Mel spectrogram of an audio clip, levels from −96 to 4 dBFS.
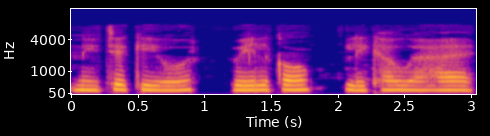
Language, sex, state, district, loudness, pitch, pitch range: Hindi, female, Jharkhand, Garhwa, -17 LUFS, 195 Hz, 185-200 Hz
